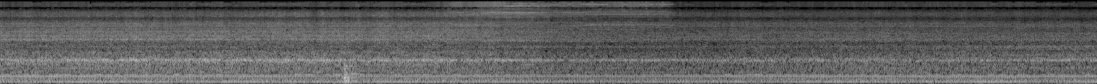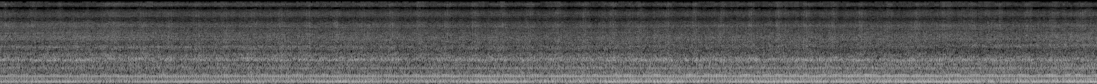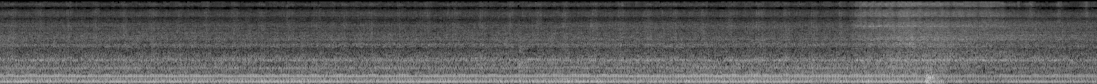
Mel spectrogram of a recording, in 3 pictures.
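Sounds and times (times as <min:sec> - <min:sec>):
sawmill machinery motor hum: 0:00.0 - 0:32.9
sharp knock: 0:03.4 - 0:03.8, 0:31.2 - 0:31.6.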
